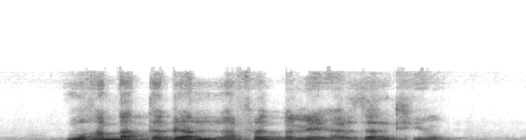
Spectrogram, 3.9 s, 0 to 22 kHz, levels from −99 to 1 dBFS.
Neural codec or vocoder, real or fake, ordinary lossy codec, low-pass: codec, 44.1 kHz, 2.6 kbps, DAC; fake; Opus, 24 kbps; 10.8 kHz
